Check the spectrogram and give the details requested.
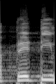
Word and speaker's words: pretty: टी से लिखेंगे टा, और वाई से बड़ी की मात्रा, लिखा प्रेटी, मतलब होता है सुंदर, मतलब इसमें से एक टी को हम साइलेंट कर देंगे।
